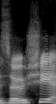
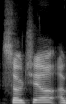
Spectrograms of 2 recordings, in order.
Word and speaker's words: Xochitl: It's by Xochitl, I think is how you say her name. Xochitl Gonzalez. Xochitl.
